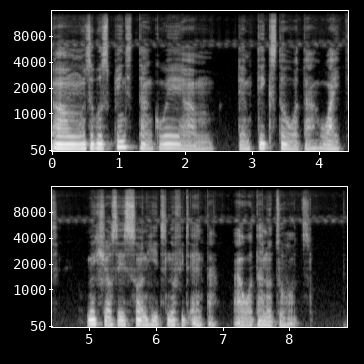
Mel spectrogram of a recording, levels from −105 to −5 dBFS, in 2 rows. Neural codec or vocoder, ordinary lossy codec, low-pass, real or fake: none; none; 14.4 kHz; real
